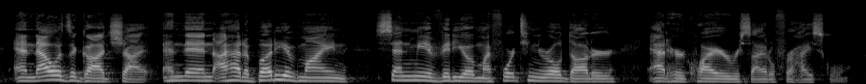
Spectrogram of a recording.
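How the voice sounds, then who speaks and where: Loud speech at a moderate pace, bright and sharp in tone, on a very clean recording with a silent background. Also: man, fairly high pitch for a man, ordinary pitch variation. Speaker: member sharing at a recovery meeting. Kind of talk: personal testimony share.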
